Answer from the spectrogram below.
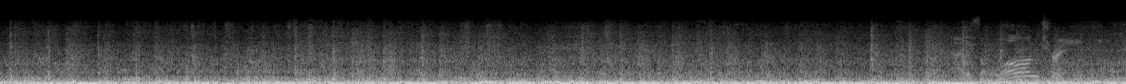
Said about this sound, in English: It's a train going by.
